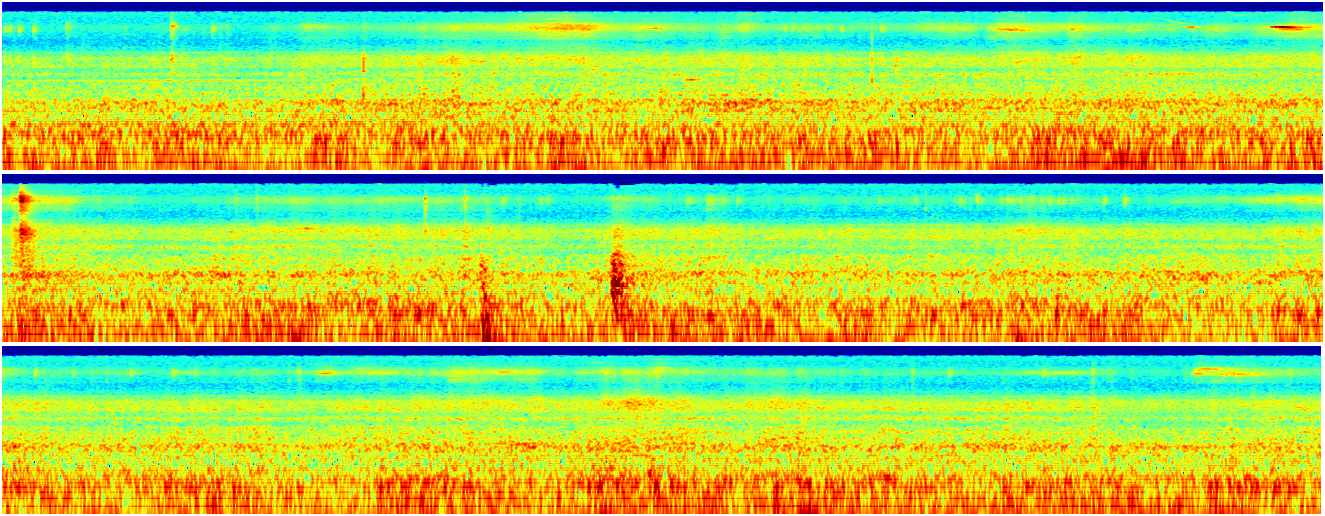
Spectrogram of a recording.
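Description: Passenger train running, heard from inside the carriage: a steady low rumble of wheels on the rails, with a few sharp clicks near the middle.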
